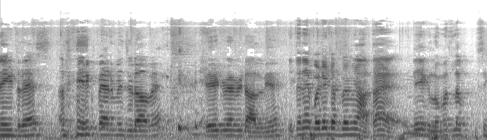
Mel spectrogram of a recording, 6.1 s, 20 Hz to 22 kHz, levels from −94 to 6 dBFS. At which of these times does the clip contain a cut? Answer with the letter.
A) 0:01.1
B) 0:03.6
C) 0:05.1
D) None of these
B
